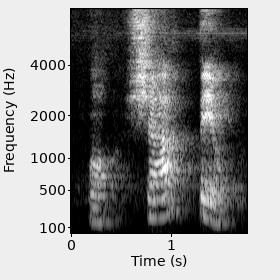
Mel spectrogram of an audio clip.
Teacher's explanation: Então, ela é oxítona, ditongo aberto em el.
